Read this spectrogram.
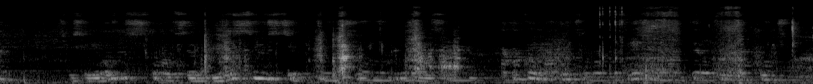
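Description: A fork scrapes against a baking tray.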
